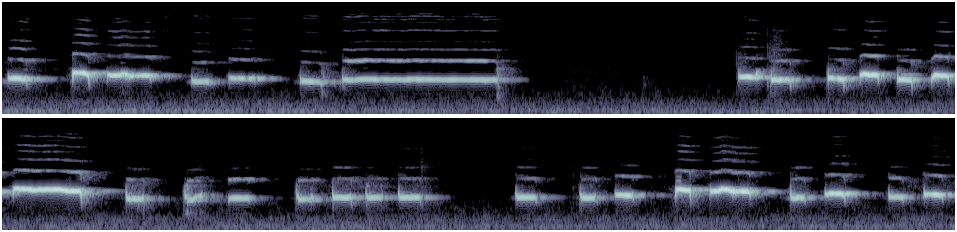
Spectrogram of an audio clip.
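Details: Cockatiel whistling its learned version of the Pythagora Switch theme: bouncing whistled phrases, one long held note, a brief pause, then quick repeated paired whistles, with faint low hum beneath.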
